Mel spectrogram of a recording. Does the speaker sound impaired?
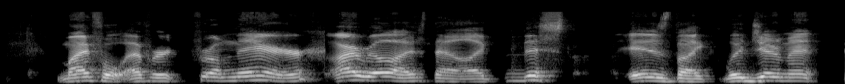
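Yes: Friedreich's ataxia; managed with cannabis for neuropathic pain.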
